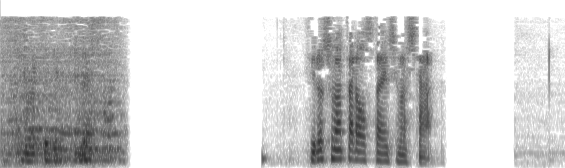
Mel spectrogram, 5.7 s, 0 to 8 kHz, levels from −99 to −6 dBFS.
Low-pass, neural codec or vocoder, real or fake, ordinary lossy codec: 7.2 kHz; codec, 32 kHz, 1.9 kbps, SNAC; fake; MP3, 24 kbps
